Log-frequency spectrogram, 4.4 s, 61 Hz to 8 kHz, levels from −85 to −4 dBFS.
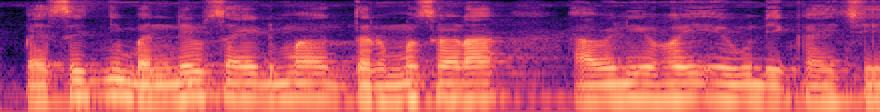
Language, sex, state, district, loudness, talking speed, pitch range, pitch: Gujarati, male, Gujarat, Valsad, -18 LUFS, 150 wpm, 100-110 Hz, 110 Hz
